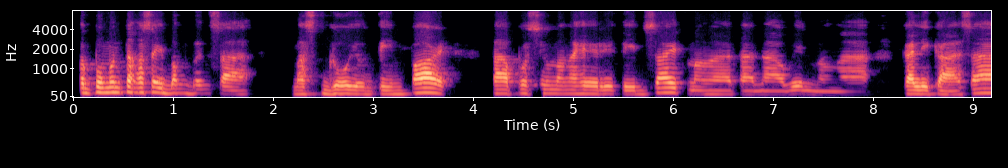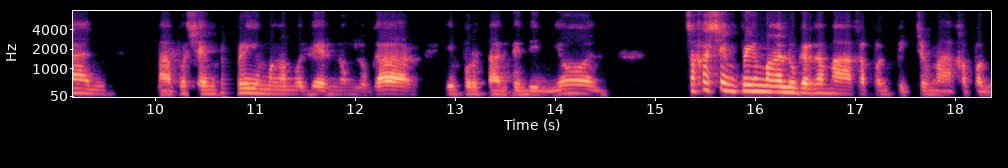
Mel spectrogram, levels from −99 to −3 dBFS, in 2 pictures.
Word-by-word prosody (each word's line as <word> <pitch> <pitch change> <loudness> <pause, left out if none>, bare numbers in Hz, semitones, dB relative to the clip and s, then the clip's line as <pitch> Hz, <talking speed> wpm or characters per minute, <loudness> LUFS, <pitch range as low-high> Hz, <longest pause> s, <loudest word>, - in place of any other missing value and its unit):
pag 165 -2 -2
pumunta 175 0 +3
ka 170 - +2
sa 175 0 +2
ibang 150 -2 -5
bansa, 130 -4 -5 0.5
must 120 +1 -5
go 135 +1 +1
yung 125 -3 -5
theme 125 -1 -7
park, 160 -1 +7 0.4
tapos 140 +1 -1
yung 140 - -9
mga 135 -1 -5
heritage 130 -2 -4
site, 170 +3 +2
mga 120 -2 -8
tanawin, 115 +2 -7
mga 105 -1 -14 0.6
kalikasan, 130 +3 +1 0.5
tapos 130 +4 -4
siyempre 155 +4 -1
yung 145 - -8
mga 135 -1 -4
modernong 125 -1 -4
lugar 130 +3 +4 0.4
importante 120 -2 -3
din 115 -1 -8
'yun 140 -2 -1 0.8
'tsaka 245 +3 +4
siyempre 225 -4 +5
yung 215 -1 +5
mga 195 -1 +8
lugar 170 -3 +5
na 160 - +4
makakapag-picture 130 -5 -3
makakapag 110 -2 -8
130 Hz, 120 wpm, -24 LUFS, 120-150 Hz, 0.8 s, mga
